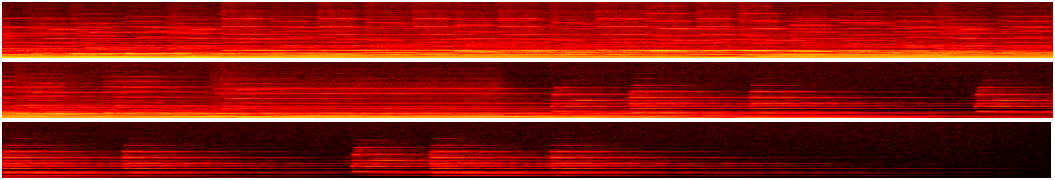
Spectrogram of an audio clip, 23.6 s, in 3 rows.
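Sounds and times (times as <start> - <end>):
pipe organ pedal and manual stops with tremulant: 0.0 - 14.3.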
